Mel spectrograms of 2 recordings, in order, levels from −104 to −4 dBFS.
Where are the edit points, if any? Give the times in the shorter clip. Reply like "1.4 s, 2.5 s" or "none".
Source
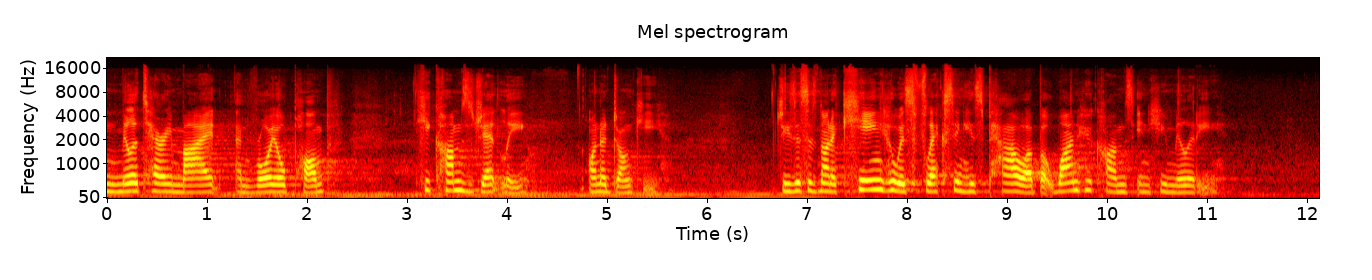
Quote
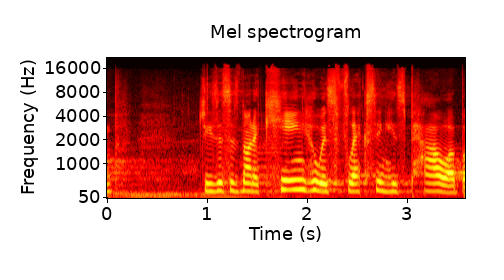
0.9 s

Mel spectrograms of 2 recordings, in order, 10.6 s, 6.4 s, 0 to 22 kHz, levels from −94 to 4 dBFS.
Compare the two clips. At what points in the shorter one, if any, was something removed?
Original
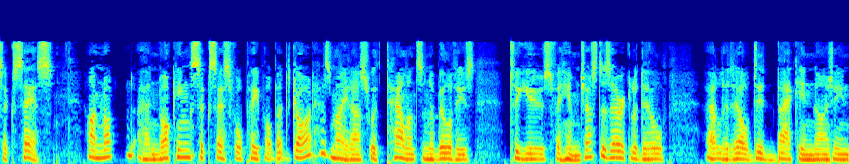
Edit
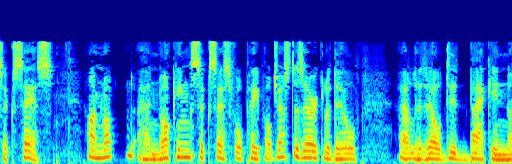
3.4 s

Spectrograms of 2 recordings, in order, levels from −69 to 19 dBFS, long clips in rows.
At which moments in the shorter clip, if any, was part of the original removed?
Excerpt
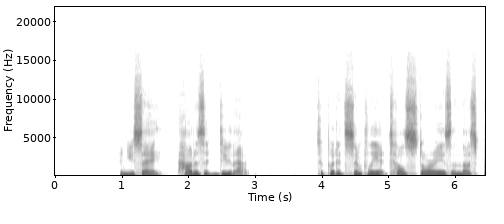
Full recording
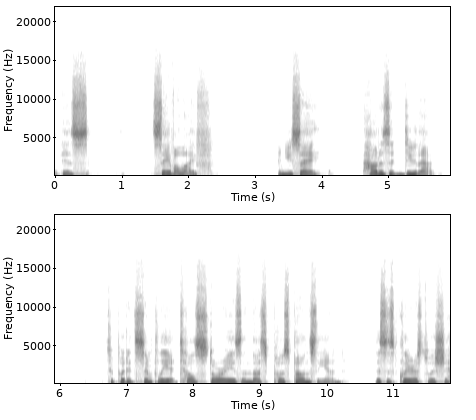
1.7 s

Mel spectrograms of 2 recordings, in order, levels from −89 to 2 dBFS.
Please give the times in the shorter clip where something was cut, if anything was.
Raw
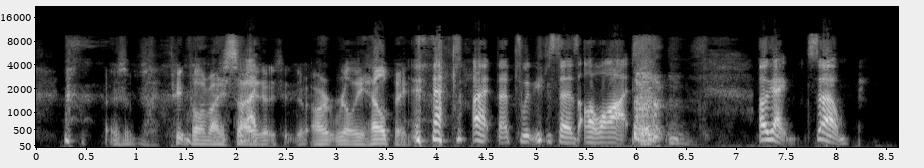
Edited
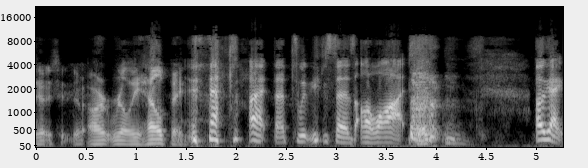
none

